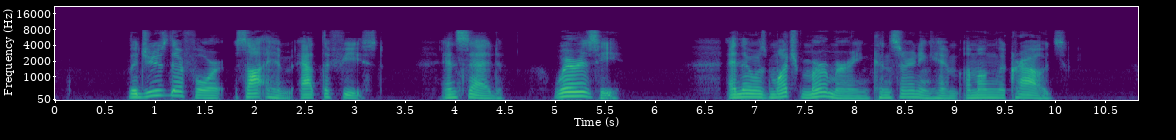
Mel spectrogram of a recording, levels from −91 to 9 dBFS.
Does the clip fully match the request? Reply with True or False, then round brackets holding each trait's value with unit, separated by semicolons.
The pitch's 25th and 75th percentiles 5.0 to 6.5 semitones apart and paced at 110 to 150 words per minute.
True (5.3 semitones; 140 wpm)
